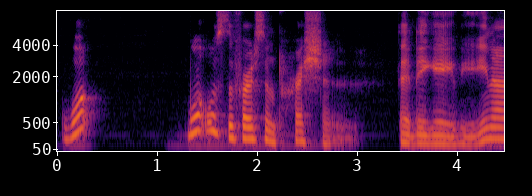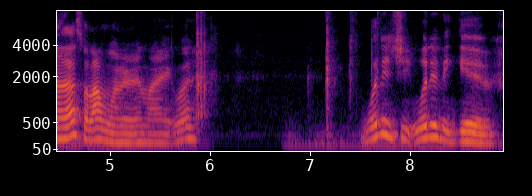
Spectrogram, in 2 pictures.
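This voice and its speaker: A woman with a raspy smoker's voice, chatting casually and playfully as she gives a live tarot reading. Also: low voice, big pitch swings, unhurried, pauses often, a bit bright. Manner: playful, breaks into song lyrics and acted asides. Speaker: tarot reader hosting a livestream.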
